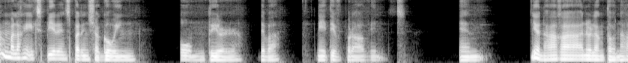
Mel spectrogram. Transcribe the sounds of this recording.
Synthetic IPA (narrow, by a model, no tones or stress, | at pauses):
ɐŋmɐlɐkɪŋɛkspiɾjɐnspɐɾɪnʃaɡowɪŋ | howmt̪ʊjɔɹ | d̪ɪba | nejt̪ɪvpɹovɪns | ʔɛnd̪̚ | jʊnːɐkaːkɐʔɐnolɐŋt̪o̞nɐk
